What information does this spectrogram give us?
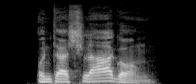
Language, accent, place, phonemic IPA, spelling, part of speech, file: German, Germany, Berlin, /ʊntɐˈʃlaːɡʊŋ/, Unterschlagung, noun, De-Unterschlagung.ogg
- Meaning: 1. embezzlement 2. conversion (taking with the intent of exercising over a chattel an ownership inconsistent with the real owner's right of possession)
